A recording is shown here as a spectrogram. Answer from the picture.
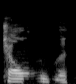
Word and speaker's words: Çalhanoğlu: Yilmaz Çalhanoğlu. Is what? Sorry. His name's Çalhanoğlu, I believe is how you pronounce it.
